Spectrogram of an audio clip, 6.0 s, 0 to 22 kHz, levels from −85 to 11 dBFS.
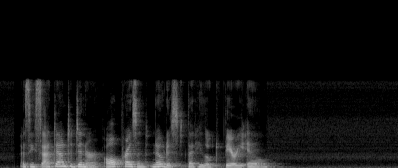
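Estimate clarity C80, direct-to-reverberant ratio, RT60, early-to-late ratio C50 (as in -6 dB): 17.5 dB, 9.0 dB, 0.65 s, 14.0 dB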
